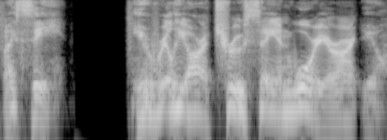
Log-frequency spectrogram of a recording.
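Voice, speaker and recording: An actor playing an earnest, grave young warrior from a doomed future in an anime video game dub, speaking politely and deliberately. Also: male voice, medium pitch, very animated, vocal fry, sharp tone, slightly rough, dry recording, studio quality, exaggerated voice. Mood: surprised, respectful.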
